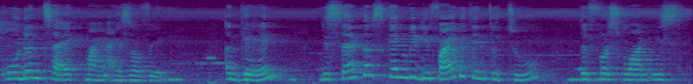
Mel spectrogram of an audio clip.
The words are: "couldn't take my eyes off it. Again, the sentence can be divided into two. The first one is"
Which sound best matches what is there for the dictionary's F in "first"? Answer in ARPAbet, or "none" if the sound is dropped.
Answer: F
